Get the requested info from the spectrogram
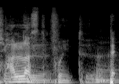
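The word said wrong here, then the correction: Ballast: 정확히는 밸러스트 포인트입니다.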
